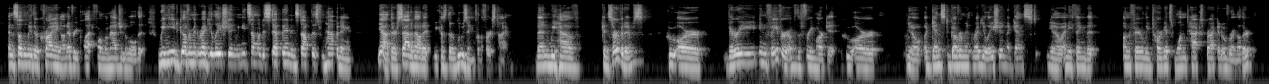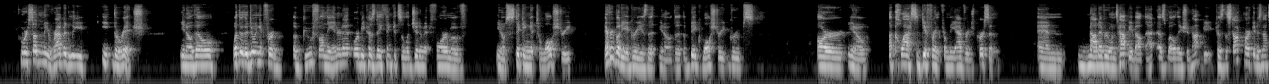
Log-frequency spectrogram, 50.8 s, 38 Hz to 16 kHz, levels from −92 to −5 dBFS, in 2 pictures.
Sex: male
